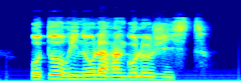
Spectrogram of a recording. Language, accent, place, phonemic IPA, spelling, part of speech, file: French, France, Lyon, /ɔ.tɔ.ʁi.nɔ.la.ʁɛ̃.ɡɔ.lɔ.ʒist/, otorhinolaryngologiste, noun, LL-Q150 (fra)-otorhinolaryngologiste.wav
- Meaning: post-1990 spelling of oto-rhino-laryngologiste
